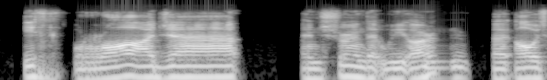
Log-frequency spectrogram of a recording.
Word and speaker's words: إخراجا: You want to ensure the jim is stretched for the same way. إخراجا.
